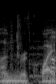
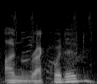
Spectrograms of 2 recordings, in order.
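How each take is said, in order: First: The middle is said like 'requite'. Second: The middle is said like 'requisite'. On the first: The speaker calls it right. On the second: The speaker calls it wrong.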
